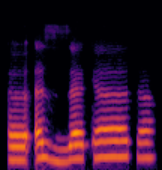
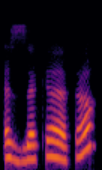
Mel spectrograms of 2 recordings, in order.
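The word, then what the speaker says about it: الزكاة: Par exemple, le mot az-zakata. Donc, vous voyez bien le mot az-zakata quand je le prononce. Donc, après harf al-kaf, il devrait y avoir alif al-maddiya. Mais dans l'écriture, nous retrouvons al-waw al-maddiya.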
